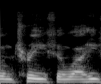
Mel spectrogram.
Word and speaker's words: Trice: I understand why everybody call him Trice and why he said cuz it's Montrice, but when you take out the Mont out, it's Trice.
